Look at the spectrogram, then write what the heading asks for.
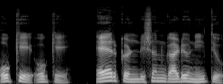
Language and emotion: Goan Konkani, neutral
